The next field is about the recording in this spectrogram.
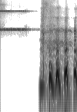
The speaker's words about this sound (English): Oh, give yourself a ding. You sure? Yeah, you earned it.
